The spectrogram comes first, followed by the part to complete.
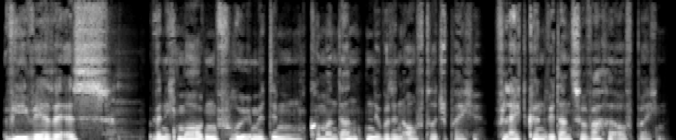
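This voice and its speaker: A man's voice: mid-range voice, moderate pace, dry recording, clean studio sound, voice pushed up, lightly acted. A man voicing a dreamy, vain male tiefling bard with an airy, effusive and theatrical manner in a fantasy story. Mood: conciliatory.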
